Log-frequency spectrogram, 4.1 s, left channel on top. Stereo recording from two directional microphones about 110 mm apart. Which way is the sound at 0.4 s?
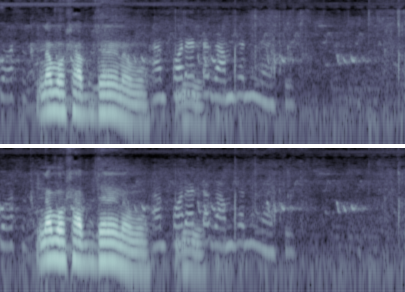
90° right.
